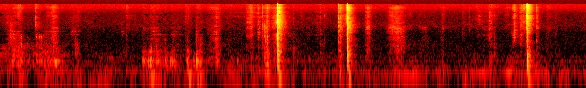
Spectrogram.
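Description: Tarot cards being handled and laid on a table: soft rustling and sliding, with sharp card snaps about four, five and eight seconds in.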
